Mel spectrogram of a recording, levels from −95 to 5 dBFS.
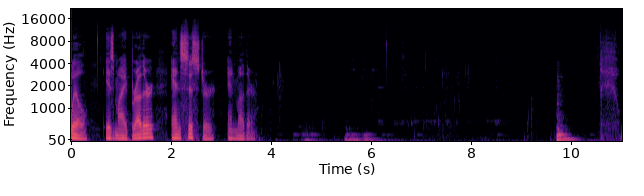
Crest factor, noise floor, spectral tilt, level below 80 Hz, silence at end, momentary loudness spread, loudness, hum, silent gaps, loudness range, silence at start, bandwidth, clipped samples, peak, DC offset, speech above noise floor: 22 dB; -83 dBFS; -5 dB/octave; -56 dBFS; 0 s; 21 LU; -38 LUFS; none; none; 15 LU; 0 s; 13.5 kHz; under 0.1%; -20 dBFS; under 0.1%; 47 dB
